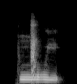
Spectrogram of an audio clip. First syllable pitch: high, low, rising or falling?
falling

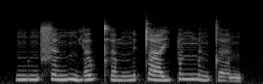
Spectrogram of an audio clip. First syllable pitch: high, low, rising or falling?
rising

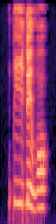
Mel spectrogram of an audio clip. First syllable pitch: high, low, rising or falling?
high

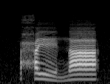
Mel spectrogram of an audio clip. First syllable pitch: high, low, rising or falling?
falling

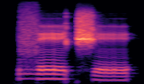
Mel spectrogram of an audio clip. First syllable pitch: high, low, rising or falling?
high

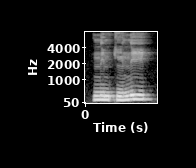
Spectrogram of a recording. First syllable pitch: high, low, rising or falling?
low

